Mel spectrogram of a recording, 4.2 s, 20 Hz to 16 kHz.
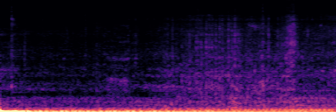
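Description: A 1966 Oldsmobile Toronado with a 385-horsepower engine idles steadily, a low, even rumble that holds close and constant throughout with no talk over it.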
